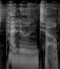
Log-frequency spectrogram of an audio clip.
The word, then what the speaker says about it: Panunto: So yes, and thank you for pronouncing my family name correctly. Yes. It is Panunto.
